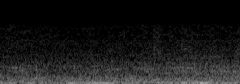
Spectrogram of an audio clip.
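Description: Steady outdoor background noise with an uneven low rumble, as heard while walking through an open-air shopping center.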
